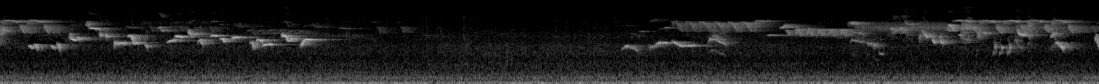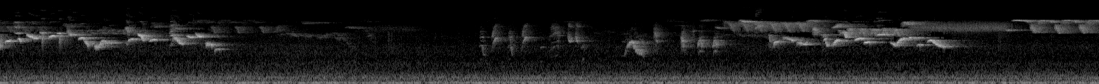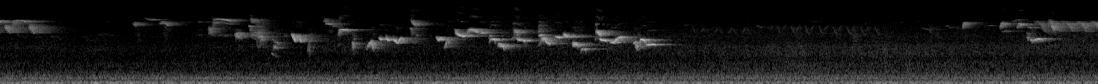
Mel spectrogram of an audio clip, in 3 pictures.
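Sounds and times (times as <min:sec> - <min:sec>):
Eurasian blackcap song: 0:00.0 - 0:04.2, 0:06.2 - 0:14.6, 0:15.8 - 0:22.4, 0:23.5 - 0:28.7
steady low background noise: 0:00.0 - 0:32.9.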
